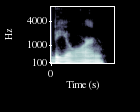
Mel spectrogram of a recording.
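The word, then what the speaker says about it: Björn: Yeah, just in time to see him with make family with Bjorn. It's odd that there's a J in the name. You don't pronounce the J.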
